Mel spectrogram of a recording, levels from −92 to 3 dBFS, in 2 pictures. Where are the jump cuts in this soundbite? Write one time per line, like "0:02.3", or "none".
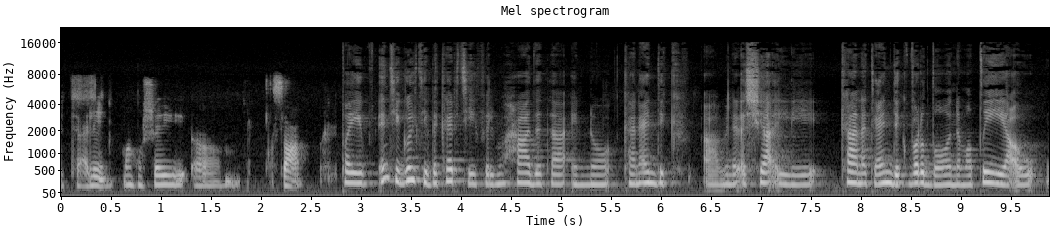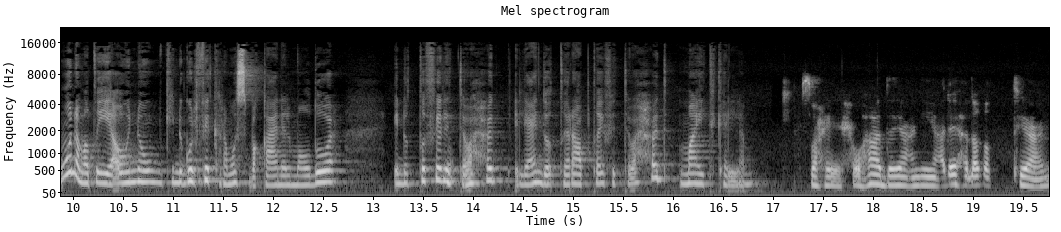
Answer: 0:02.8
0:17.2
